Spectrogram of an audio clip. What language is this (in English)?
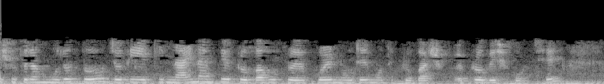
Bangla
